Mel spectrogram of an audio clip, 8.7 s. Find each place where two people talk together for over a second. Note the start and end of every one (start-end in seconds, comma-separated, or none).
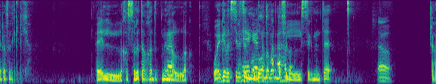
4.7-6.0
